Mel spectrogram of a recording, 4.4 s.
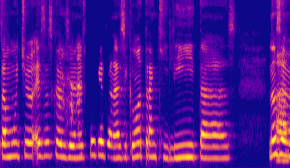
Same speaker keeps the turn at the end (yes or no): no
